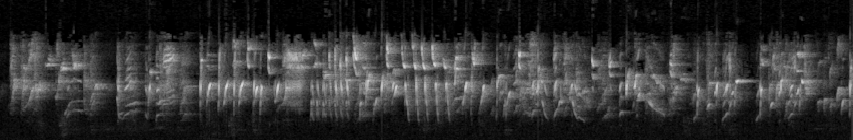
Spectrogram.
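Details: Captive-bird training song of a European goldfinch, the master song used as a motivator: a long, dense outpouring of tinkling, twittering notes and buzzy trills, fast and nearly unbroken, briefly pausing early before flowing on.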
